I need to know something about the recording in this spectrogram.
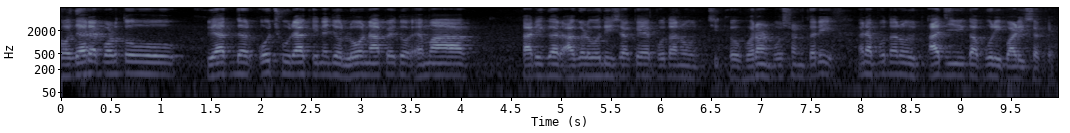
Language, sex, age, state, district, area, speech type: Gujarati, male, 30-45, Gujarat, Rajkot, urban, spontaneous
